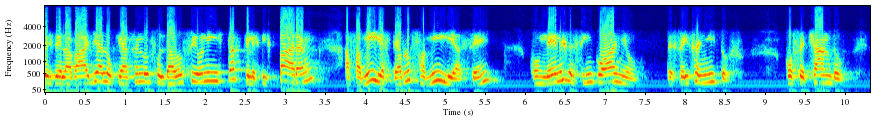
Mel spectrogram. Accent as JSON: {"language": "Spanish", "region": "Buenos Aires", "country": "Argentina", "tie": "born there", "said": "Yo soy de Argentina, nací en Buenos Aires, viví mucho tiempo en el extranjero, pero me siento argentina"}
